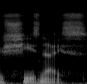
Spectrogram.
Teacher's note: It just smooths out to she's nice. We're linking she and is. We do it all the time without thinking.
